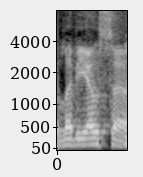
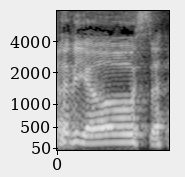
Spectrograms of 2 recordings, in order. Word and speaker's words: Leviosa: I just thought about the Harry Potter spell that where they stress the O. – Oh, Leviosa. – Leviosa. – Yeah, not Leviosa.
